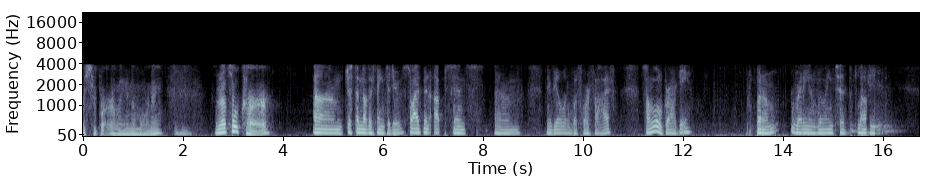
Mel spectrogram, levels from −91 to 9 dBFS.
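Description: The whole clip went through the RealAudio 14.4 codec at 8 kbit/s, which discards everything above 3.8 kHz and leaves the speech muffled, gargly and heavily degraded.

From 0 to 4.39 s, a section at the wrong speed, likely fitted to the wrong clock, plays at 0.763 times speed. It sounds about five semitones low, deep and dragging.

At 15.84 s, just after "and willing to love", the recording switches to a distant microphone until the end. The voice drops about 10 dB and turns hollow and roomy, with background noise coming up beneath it.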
